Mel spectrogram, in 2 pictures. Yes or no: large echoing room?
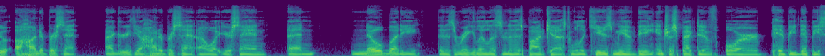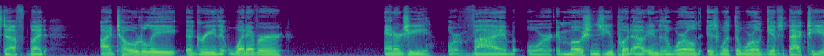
no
